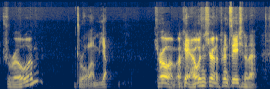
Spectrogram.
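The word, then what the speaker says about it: Droaam: Droam, okay, I wasn't sure on the pronunciation of that.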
